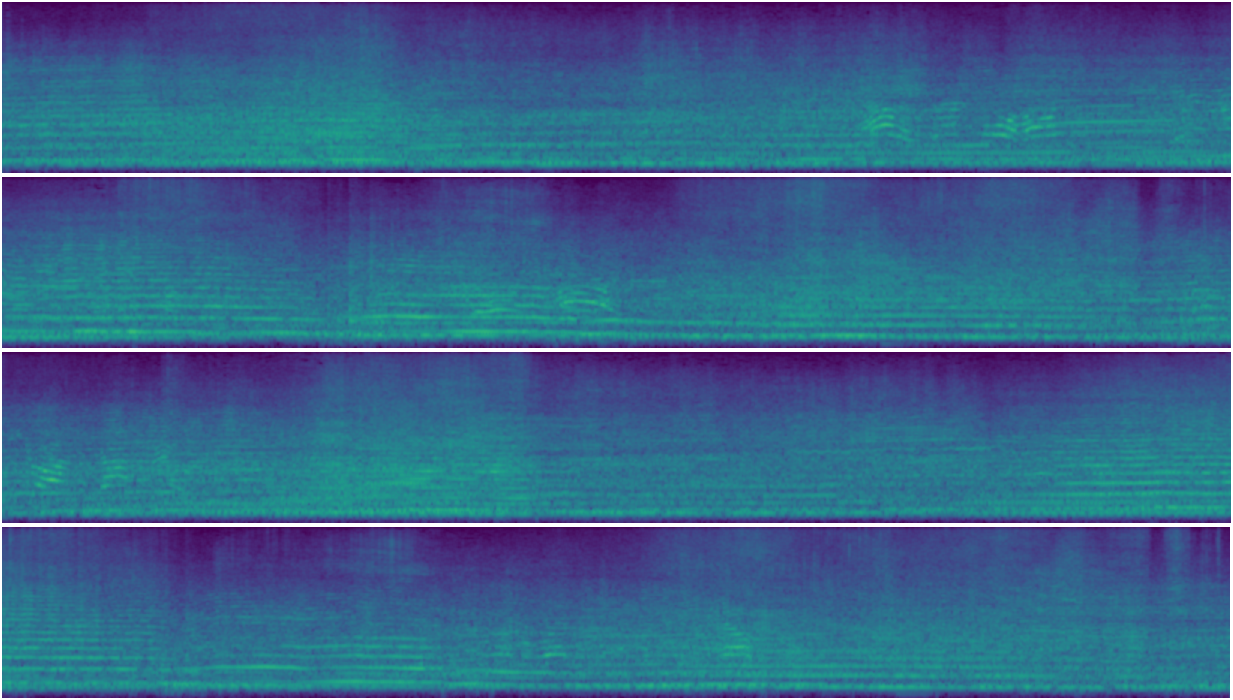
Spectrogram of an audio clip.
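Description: Several four-cylinder short-track race cars running laps on an asphalt oval. The pitch of their engines rises and falls in repeated waves as the cars accelerate and pass through the turns.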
